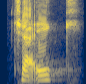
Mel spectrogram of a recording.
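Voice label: Maya, male; RELACIONES POLITICAS Y SOCIALES; INALI; MayaYuc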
